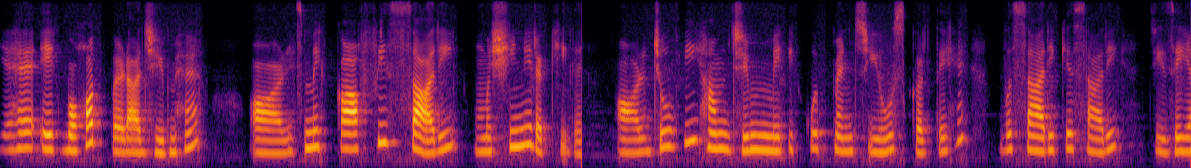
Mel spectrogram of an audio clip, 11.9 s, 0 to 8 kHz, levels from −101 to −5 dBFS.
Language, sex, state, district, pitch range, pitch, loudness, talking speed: Hindi, female, Uttar Pradesh, Jyotiba Phule Nagar, 200-250 Hz, 225 Hz, -28 LUFS, 135 wpm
